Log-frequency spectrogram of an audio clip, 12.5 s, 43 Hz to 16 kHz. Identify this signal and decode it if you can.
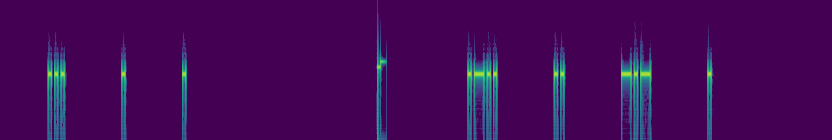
Morse code, heard as a keyed tone, about 25 wpm, spaced as for 9 wpm, 700 Hz. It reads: SEE LIKE
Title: 6x Character Spacing - Top 100 Words - 25wpm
